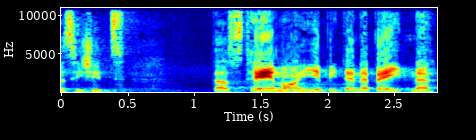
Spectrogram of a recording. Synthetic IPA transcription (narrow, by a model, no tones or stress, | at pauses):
ɑsɪʃjɪt͡s | d̥astʰeːmahiːbidɛnəbaɪdnə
